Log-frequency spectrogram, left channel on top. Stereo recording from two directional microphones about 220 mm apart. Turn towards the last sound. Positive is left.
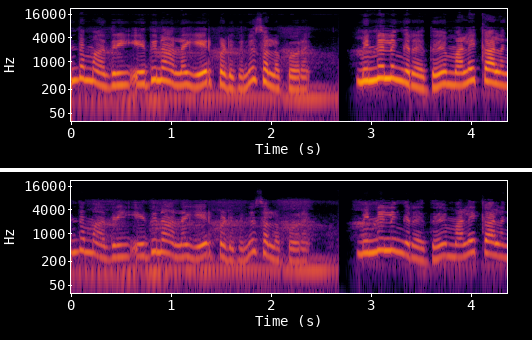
turn(degrees=40)  # may be behind; listen again after turning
